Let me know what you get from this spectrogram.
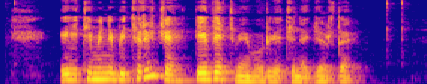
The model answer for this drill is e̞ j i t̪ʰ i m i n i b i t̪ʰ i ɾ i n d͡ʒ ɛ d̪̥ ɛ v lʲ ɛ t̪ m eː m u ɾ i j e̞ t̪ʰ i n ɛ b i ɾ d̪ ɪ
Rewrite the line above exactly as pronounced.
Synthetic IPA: e̞ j i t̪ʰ i m i n i b i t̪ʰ i ɾ i n d͡ʒ ɛ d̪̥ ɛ v lʲ ɛ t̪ m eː m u ɾ i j e̞ t̪ʰ i n ɛ ɟ i ɾ d̪ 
